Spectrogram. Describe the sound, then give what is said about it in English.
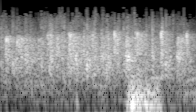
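An audience claps for willing volunteers, a steady, dense patter of many hands that holds at an even, fairly soft level throughout. “Everybody, let's give them a little clap for being”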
